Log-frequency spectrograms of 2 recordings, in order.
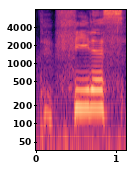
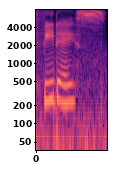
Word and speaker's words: Fides: Fetus, wow, I just realized his name sounds like Fetus. Yep, I've been laughing at that too. Fetus, Indir, and We could and- pronounce it Fides.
